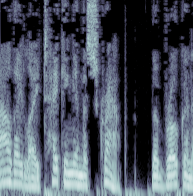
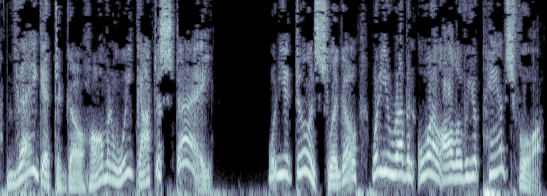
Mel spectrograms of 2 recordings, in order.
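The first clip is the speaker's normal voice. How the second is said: put-on higher, wondering kid soldier; puzzled young soldier; 11 semitones higher than usual. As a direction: ask like a confused kid. Kid's voice.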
